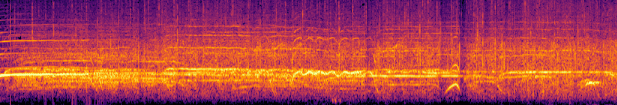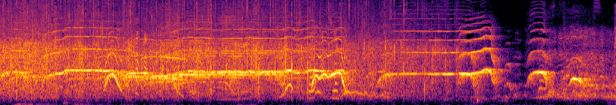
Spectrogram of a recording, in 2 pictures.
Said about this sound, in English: well, let's get ready to rumble right now because our next guest is a Newcastle local. Please put your hands together and make extraordinary Geordie woohooing noises for Sammy Dobson!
